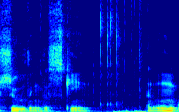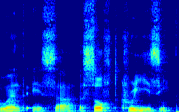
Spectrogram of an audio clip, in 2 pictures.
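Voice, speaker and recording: In a Finnish accent, a man talks at a fairly slow pace. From Finland. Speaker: language learner and video creator. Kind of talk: reading aloud with vocabulary commentary. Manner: halting, with frequent fillers.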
